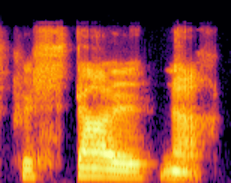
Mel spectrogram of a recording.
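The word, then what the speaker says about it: Kristall: was your experience in crystal knot oh okay now i'm glad you asked that uh if you want to be very very correct in german it's cristal the accent is on the second syllable uh and my my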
